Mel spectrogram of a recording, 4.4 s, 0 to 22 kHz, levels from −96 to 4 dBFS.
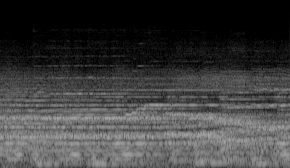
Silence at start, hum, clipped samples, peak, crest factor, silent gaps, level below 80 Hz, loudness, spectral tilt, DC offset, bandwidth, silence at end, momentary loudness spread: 0 s; none; under 0.1%; -20 dBFS; 14 dB; none; -52 dBFS; -34 LUFS; -6.5 dB/octave; under 0.1%; 12 kHz; 0 s; 1 LU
